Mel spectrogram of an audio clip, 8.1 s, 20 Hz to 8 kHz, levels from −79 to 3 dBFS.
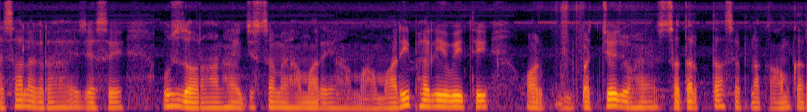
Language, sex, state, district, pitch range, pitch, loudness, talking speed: Hindi, male, Bihar, West Champaran, 100-115 Hz, 105 Hz, -21 LUFS, 185 wpm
